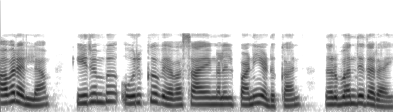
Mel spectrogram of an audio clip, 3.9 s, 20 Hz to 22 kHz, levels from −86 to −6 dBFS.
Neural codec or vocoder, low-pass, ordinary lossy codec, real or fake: none; 7.2 kHz; none; real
